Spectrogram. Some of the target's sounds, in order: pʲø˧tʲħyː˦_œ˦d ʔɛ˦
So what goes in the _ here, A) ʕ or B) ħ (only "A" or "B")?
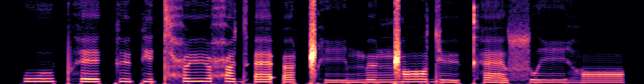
B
